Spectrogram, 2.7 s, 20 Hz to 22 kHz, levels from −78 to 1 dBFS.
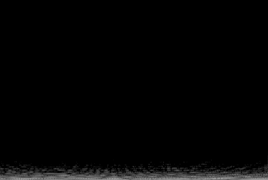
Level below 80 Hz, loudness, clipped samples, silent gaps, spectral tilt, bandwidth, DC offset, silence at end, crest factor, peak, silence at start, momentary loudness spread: -50 dBFS; -38 LUFS; under 0.1%; none; -12.5 dB/octave; 2.6 kHz; under 0.1%; 0 s; 10 dB; -26 dBFS; 0 s; 2 LU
